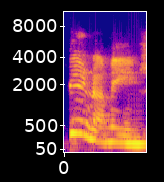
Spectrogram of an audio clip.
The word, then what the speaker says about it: dynamis: El acento en griego es dynamis.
